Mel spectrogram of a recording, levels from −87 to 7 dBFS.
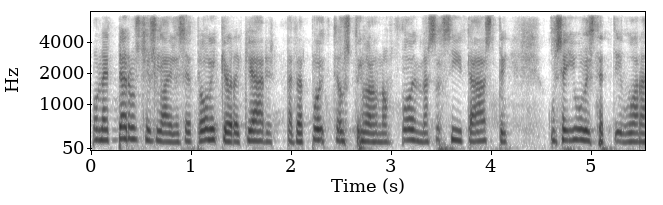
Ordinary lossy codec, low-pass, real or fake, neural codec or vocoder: AAC, 48 kbps; 7.2 kHz; fake; codec, 24 kHz, 1.5 kbps, HILCodec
